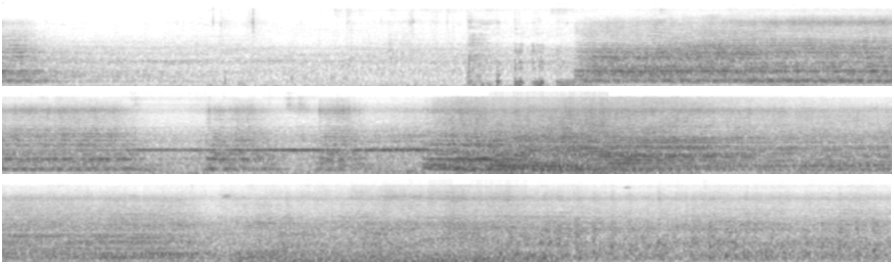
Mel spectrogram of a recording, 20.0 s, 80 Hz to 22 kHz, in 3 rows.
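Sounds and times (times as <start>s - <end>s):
locomotive air horn chord: 0.0s - 0.6s, 4.3s - 15.6s.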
